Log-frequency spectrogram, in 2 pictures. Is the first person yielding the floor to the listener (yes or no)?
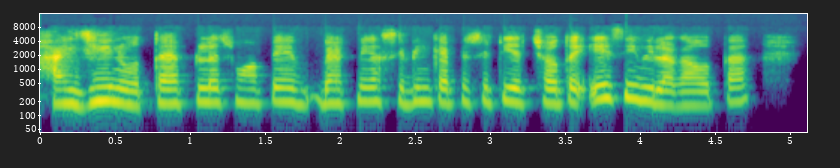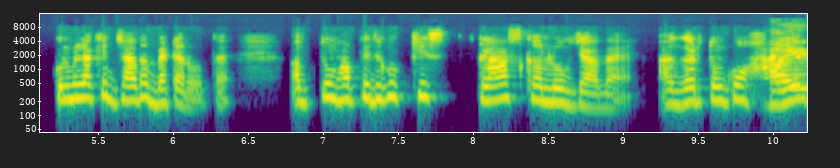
yes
